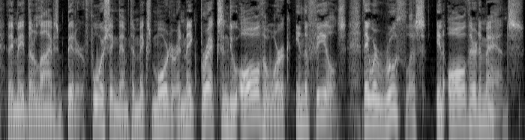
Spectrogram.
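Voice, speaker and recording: A man reading scripted Bible narration in a measured, expressive storytelling manner. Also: medium pitch. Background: background music.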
